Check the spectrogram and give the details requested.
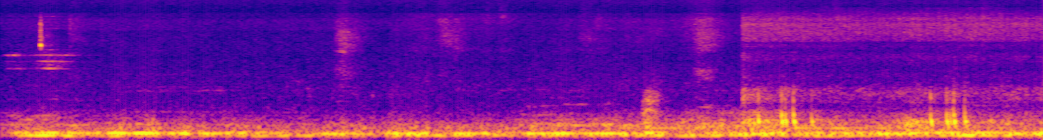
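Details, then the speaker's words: Teaching recording of abnormal lung sounds: low, rumbling breath sounds with scattered brief popping clicks, coarse crackles attributed to secretions or fluid in the airway. "sonido se debe a secreciones o líquidos dentro de la vía aérea"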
